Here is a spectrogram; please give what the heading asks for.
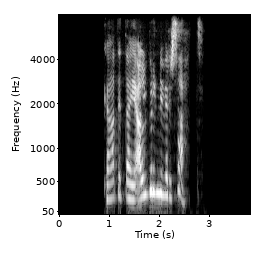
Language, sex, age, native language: Icelandic, female, 30-39, Icelandic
